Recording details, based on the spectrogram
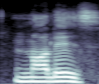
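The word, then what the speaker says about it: knowledge: एक ऐसा चीज़ है नॉलेज, KNOWDGE, यहाँ पर जी के पहले डी आया है तो डी साइलेंट हो गया है। वैसे तो यहाँ पर के भी साइलेंट है, लेकिन हम डी की बात करते हैं तो यहाँ पर जी के पहले डी आता है तो डी साइलेंट हो गया है, तो यहाँ पर नॉलेज पढ़ा जाएगा।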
